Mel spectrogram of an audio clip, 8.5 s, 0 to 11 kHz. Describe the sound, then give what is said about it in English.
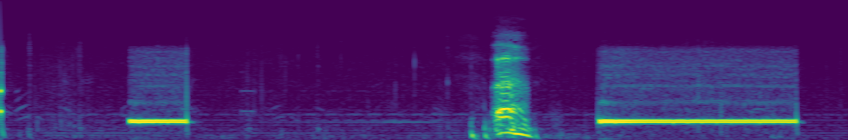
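A short electronic phone tone, then the ringback of an outgoing call to the last number that called the line: steady, buzzy ring tones, one brief and one lasting about two seconds, clear over a quiet line. “To call this number, enter 1.”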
